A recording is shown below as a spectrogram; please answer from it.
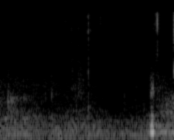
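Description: Near silence with a few faint, short clicks, the sharpest just before the end.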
